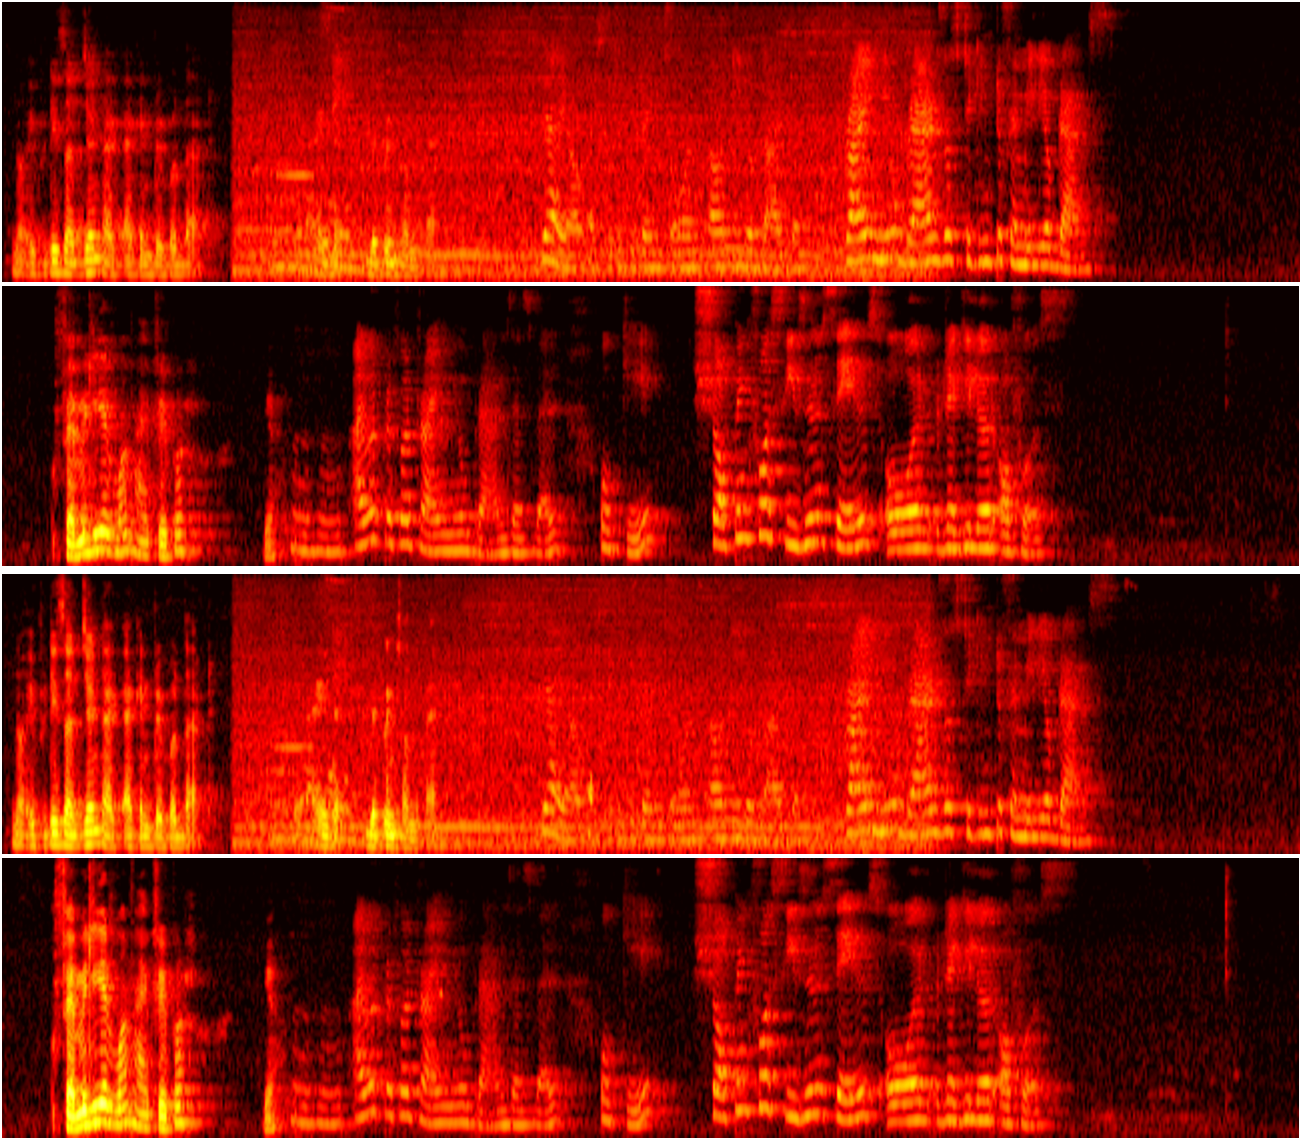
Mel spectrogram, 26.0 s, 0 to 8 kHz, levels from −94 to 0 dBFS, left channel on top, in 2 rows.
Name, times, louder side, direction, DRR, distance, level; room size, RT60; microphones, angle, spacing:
voice 1, 0.1-2.0 2.9-4.4 13.5-14.9 15.6-15.7, right 6 dB, 85° right, 0.4 m, -26 dB
sound 1, 2.3-9.3, right 1 dB, 20° right, 1.3 m, -44 dB
voice 2, 2.6-3.6 5.4-11.0 15.9-19.5 19.9-23.6, left 2 dB, 10° left, 0.4 m, -39 dB
7.7 x 7.0 x 6.9 m
head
